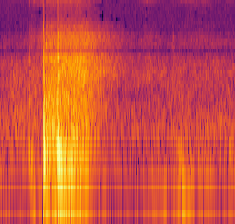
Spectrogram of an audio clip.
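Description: A thrown aikido partner landing on the mats: a sharp slap about half a second in as the body hits, then a brief rush of the body and gi rolling across the mat.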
